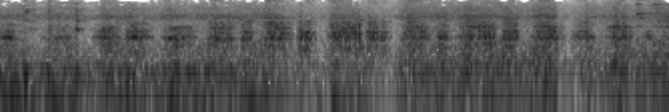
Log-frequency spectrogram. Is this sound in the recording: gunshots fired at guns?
no

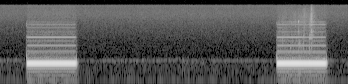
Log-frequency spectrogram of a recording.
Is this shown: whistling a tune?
no

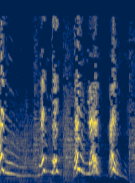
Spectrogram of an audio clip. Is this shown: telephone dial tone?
no

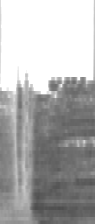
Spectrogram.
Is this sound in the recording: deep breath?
yes

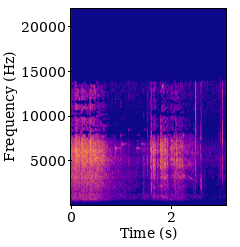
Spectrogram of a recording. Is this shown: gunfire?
yes

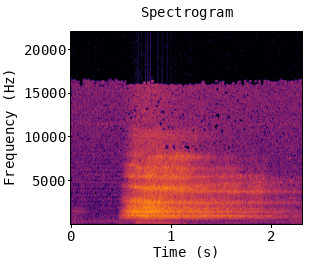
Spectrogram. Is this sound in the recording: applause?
no

